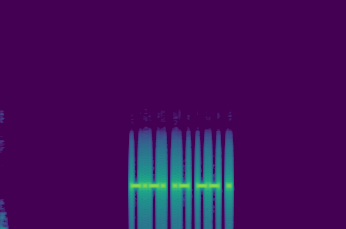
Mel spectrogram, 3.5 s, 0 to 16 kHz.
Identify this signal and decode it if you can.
Morse code, heard as a keyed tone, about 40 wpm, 700 Hz. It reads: CAME
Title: Top 200 Words Repeated 40wpm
